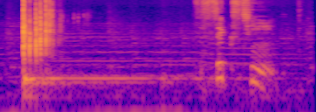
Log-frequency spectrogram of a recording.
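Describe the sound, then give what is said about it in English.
Dice for a perception check in a tabletop role-playing game clatter onto a hard surface in a sharp, rattling burst that quickly settles. A low hum lingers afterward, followed by a few short, softer bursts of sound. “Roll a perception from outside the door then.”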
